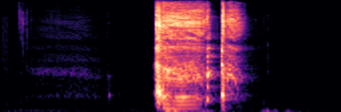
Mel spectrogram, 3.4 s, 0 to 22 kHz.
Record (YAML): cough_length: 3.4 s
cough_amplitude: 26843
cough_signal_mean_std_ratio: 0.31
survey_phase: beta (2021-08-13 to 2022-03-07)
age: 45-64
gender: Female
wearing_mask: 'No'
symptom_cough_any: true
symptom_runny_or_blocked_nose: true
symptom_shortness_of_breath: true
symptom_sore_throat: true
symptom_abdominal_pain: true
symptom_fatigue: true
symptom_headache: true
symptom_change_to_sense_of_smell_or_taste: true
symptom_other: true
symptom_onset: 4 days
smoker_status: Ex-smoker
respiratory_condition_asthma: false
respiratory_condition_other: false
recruitment_source: Test and Trace
submission_delay: 2 days
covid_test_result: Positive
covid_test_method: RT-qPCR
covid_ct_value: 18.3
covid_ct_gene: ORF1ab gene
covid_ct_mean: 18.8
covid_viral_load: 680000 copies/ml
covid_viral_load_category: Low viral load (10K-1M copies/ml)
